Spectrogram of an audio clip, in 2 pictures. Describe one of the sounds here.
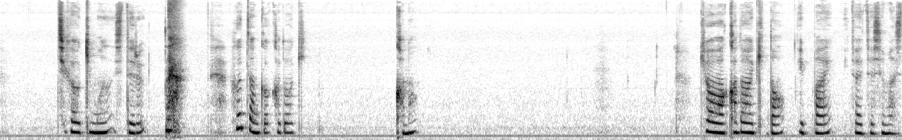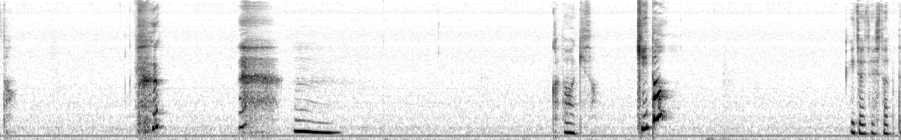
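A young woman talks softly and close by, in short bursts with pauses.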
